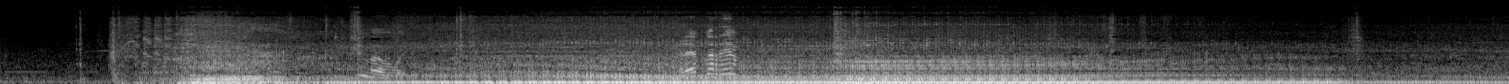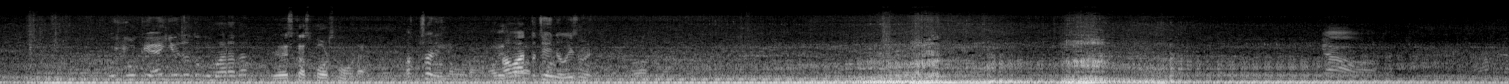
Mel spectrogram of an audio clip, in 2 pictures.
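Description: Porsche 718 Boxster's turbocharged flat-four engine starting about two seconds in, catching with a loud flare of revs. It runs at a raised idle, settles to a lower steady idle about halfway through, and gets two short blips of the throttle near the end.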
